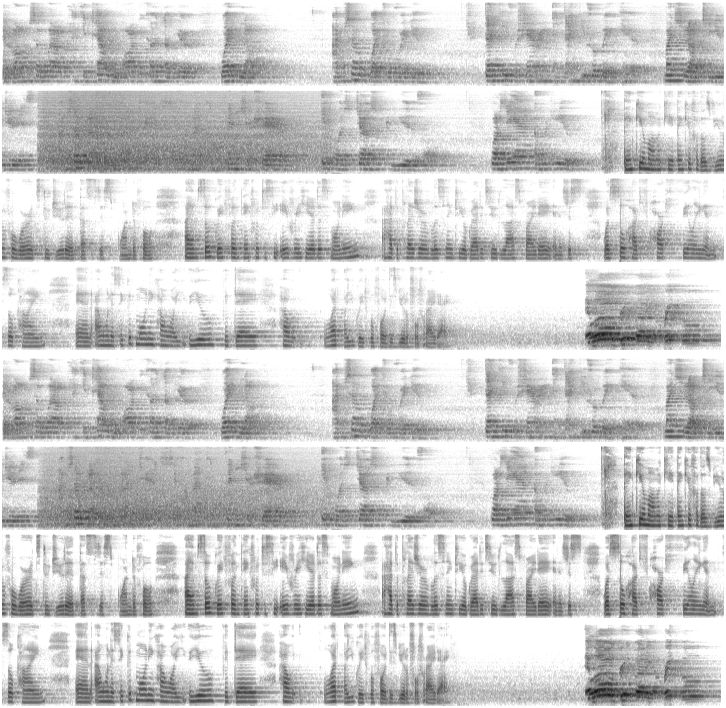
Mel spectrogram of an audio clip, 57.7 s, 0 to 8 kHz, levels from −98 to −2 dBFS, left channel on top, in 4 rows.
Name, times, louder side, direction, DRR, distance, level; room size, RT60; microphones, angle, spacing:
voice 1, 0.0-4.1 4.4-5.2 6.6-8.5 9.3-20.4 20.8-23.0 24.2-25.9, equal, ahead, -1 dB, 3.6 m, -41 dB
sound 1, 15.1-21.0, left 2 dB, 80° left, 3.6 m, -40 dB
voice 2, 26.4-36.0 36.5-42.1 42.5-48.4 48.9-49.2 49.7-52.3, right 4 dB, 45° right, 16 dB, 0.5 m, -36 dB
voice 3, 55.0-57.3, right 3 dB, 75° right, 3 dB, 1.1 m, -21 dB
26.0 x 15.0 x 7.2 m, 2.1 s
head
